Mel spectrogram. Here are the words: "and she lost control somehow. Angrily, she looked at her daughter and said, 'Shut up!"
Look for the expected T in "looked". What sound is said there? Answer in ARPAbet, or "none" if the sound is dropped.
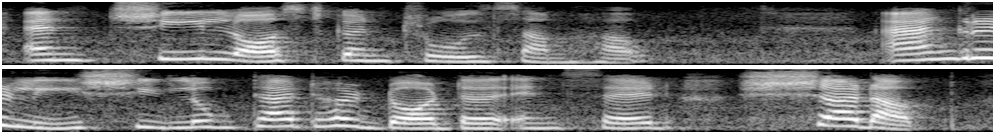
T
